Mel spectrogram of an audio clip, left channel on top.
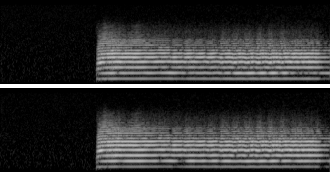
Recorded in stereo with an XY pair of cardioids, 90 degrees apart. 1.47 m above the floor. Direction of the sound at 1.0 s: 20° right.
